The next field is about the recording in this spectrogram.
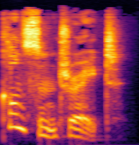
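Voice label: "concentrate", British English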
